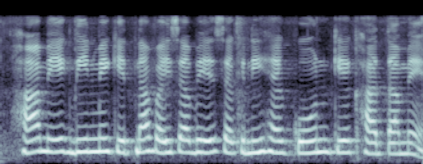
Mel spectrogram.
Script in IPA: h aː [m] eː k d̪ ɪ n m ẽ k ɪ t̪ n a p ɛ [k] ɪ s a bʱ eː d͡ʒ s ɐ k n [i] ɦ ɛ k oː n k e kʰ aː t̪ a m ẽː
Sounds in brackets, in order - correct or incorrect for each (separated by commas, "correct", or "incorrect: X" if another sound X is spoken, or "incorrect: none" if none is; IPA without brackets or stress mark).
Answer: correct, incorrect: none, correct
